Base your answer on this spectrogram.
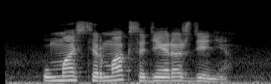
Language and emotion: Russian, neutral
